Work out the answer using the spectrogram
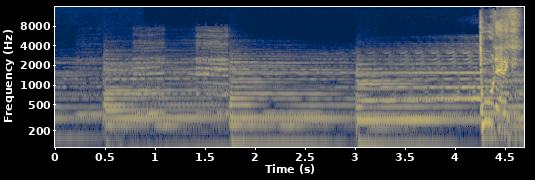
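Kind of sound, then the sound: pop song playing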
